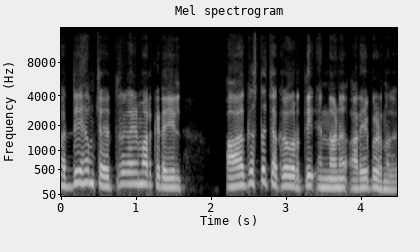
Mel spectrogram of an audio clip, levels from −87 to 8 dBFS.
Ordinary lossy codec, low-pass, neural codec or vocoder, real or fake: Opus, 64 kbps; 14.4 kHz; codec, 44.1 kHz, 7.8 kbps, DAC; fake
